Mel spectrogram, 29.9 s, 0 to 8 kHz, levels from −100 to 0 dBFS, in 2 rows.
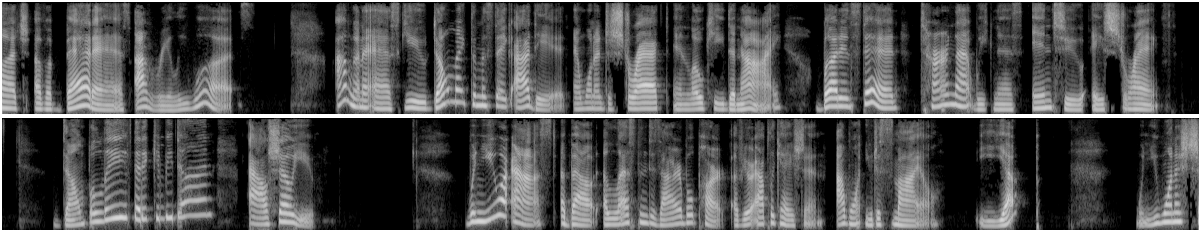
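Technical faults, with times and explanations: No technical faults can be heard anywhere in the speech; the signal stays continuous and steady at a consistent level.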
